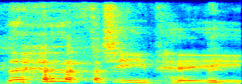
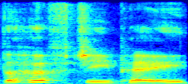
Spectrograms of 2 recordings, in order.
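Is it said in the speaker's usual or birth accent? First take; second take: birth; usual. First: It is said in the speaker's birth accent. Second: It is said in the speaker's usual accent.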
